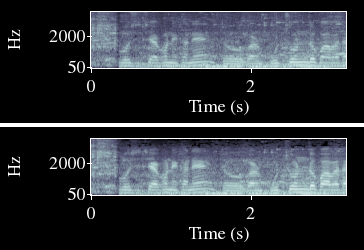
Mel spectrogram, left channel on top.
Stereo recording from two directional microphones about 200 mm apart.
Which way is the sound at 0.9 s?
15° left (ahead or behind).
